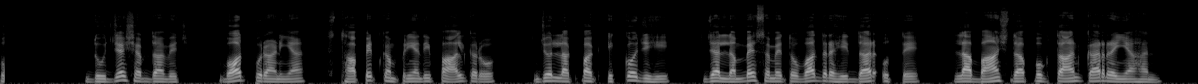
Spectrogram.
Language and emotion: Punjabi, neutral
